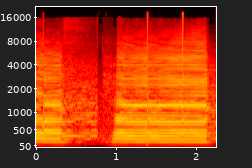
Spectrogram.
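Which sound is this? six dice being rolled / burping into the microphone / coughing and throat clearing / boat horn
boat horn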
